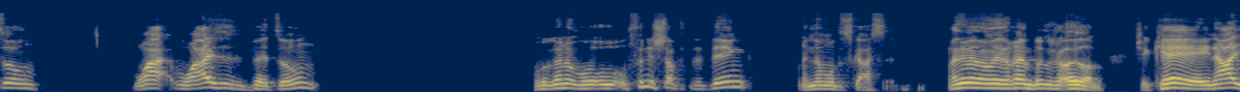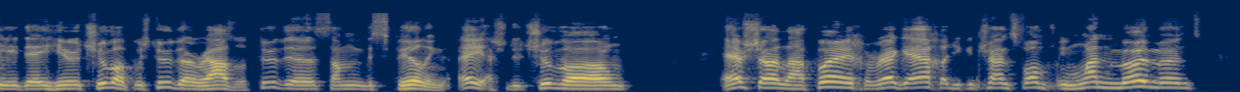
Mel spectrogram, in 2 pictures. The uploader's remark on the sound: Daily Zoom Shiur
